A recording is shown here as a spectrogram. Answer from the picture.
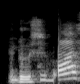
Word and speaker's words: Dubus: I know a family with the same exact spelling in America, and they do pronounce it Dubus, but you said you pronounce it Dubus, as the original Dubus, as the original French.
